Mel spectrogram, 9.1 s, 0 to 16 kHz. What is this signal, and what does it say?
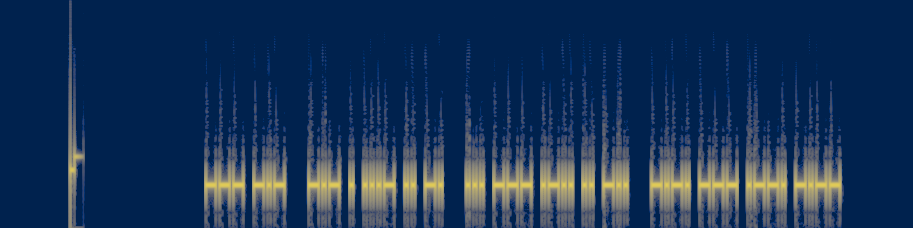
Morse code, heard as a keyed tone, about 36 wpm, 700 Hz. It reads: OK KEVIN SOLID COPY
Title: Practice QSO - Exchange 3 - More Info - 35wpm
